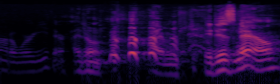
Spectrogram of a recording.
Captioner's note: chuckle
